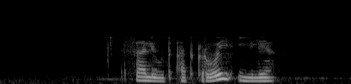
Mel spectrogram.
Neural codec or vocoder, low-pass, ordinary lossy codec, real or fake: none; 3.6 kHz; AAC, 16 kbps; real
